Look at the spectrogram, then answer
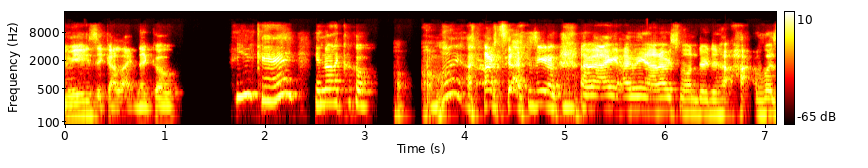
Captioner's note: laughs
